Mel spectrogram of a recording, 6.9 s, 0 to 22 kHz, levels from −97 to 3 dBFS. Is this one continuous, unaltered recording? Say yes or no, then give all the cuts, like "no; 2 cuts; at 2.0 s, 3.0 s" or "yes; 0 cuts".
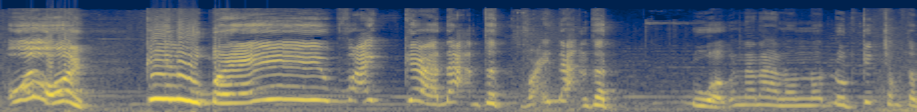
no; 1 cut; at 3.9 s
